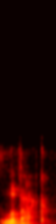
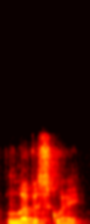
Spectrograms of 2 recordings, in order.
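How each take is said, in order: First: The surname is said in its standard pronunciation. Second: The surname is said in a jokey mispronunciation. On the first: The speaker calls it right. "It's Levesque. I know that" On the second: The speaker calls it wrong. "I said it stupid because I know a friend who used to say that"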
